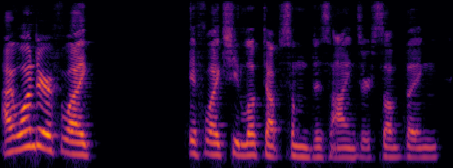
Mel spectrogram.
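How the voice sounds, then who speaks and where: A podcast host recapping a comic in casual, low-key talk with halting delivery. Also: lively intonation, fairly bright tone.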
